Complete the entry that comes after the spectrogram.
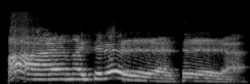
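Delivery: nonsense syllables mimicking bombast; silly, over the top. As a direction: start high, then tumble down. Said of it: "over the top".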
